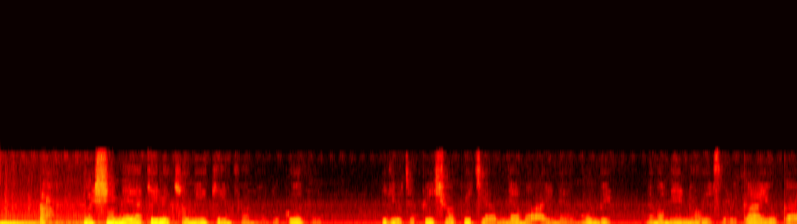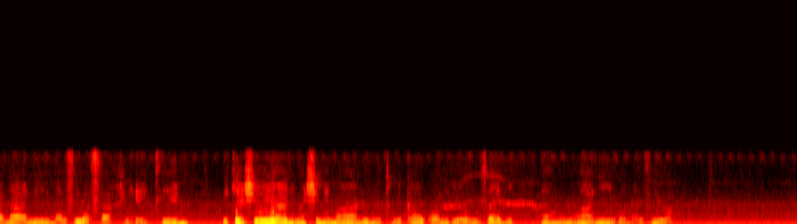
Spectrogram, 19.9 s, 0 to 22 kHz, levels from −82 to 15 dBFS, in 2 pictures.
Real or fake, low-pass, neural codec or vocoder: fake; 7.2 kHz; vocoder, 22.05 kHz, 80 mel bands, WaveNeXt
